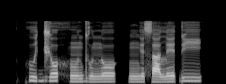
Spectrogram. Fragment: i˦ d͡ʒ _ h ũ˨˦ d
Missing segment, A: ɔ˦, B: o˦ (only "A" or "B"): B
